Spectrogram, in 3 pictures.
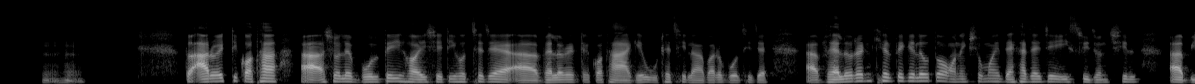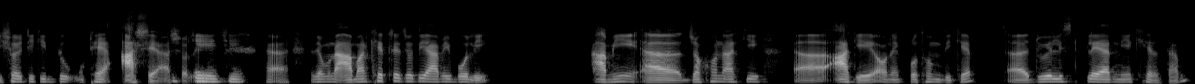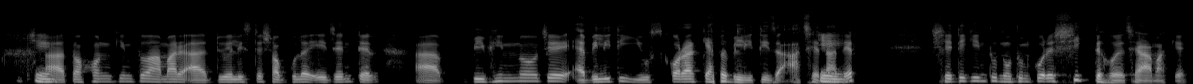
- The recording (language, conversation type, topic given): Bengali, unstructured, গেমিং কি আমাদের সৃজনশীলতাকে উজ্জীবিত করে?
- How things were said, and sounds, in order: other background noise; tapping; lip smack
